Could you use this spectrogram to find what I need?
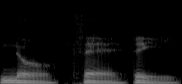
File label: "notheri", concat syllables; Affixing experiment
